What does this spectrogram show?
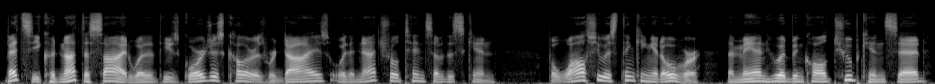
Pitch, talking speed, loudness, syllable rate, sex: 125 Hz, 205 wpm, -20 LUFS, 5.7 syllables/s, male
